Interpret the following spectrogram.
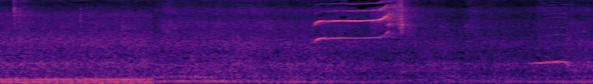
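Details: A baby monkey gives one high, clear, whistled cry over a low engine rumble, calling for its mother, who has gone out to buy milk and diapers on a rainy day.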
